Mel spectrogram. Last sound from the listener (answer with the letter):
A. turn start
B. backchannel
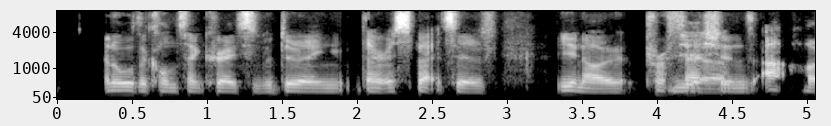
B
